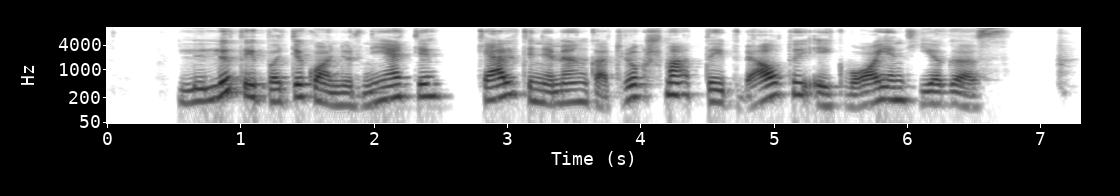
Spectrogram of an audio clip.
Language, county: Lithuanian, Alytus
